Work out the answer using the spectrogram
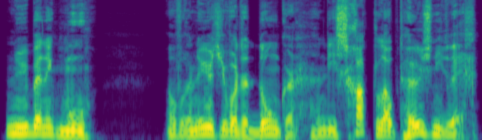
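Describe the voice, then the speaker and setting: A man's voice: medium pitch, expressive, a little slow, a little mellow, no echo, studio quality, lightly acted. A man playing a tired, patient father in a children's story, weary and a little breathless. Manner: weary and breathless, mildly grumbling.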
